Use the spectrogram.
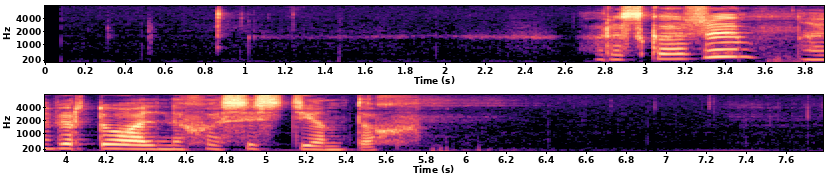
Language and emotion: Russian, sad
